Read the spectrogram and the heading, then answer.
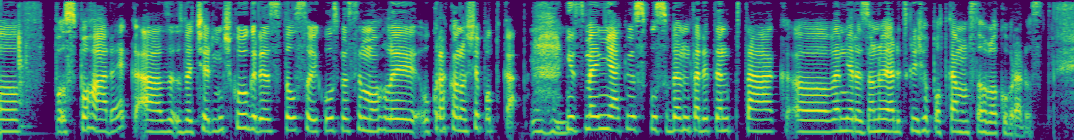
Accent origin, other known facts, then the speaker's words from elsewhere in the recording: Czechia; jsem z Krušní hor a přestože jsem žila v malém jako průmyslovém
